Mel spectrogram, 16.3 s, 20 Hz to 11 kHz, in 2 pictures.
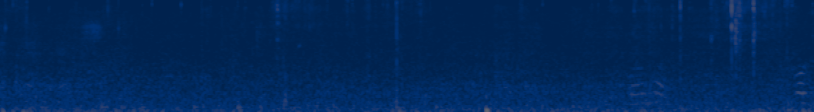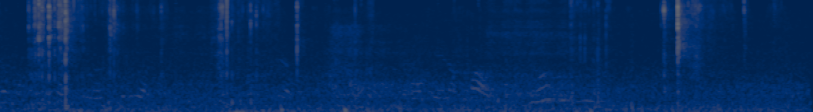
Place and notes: Musapstan Forest Park, Zadar, Croatia
I walk through the woods with my family
Zadarska županija, Hrvatska, 21 March 2020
